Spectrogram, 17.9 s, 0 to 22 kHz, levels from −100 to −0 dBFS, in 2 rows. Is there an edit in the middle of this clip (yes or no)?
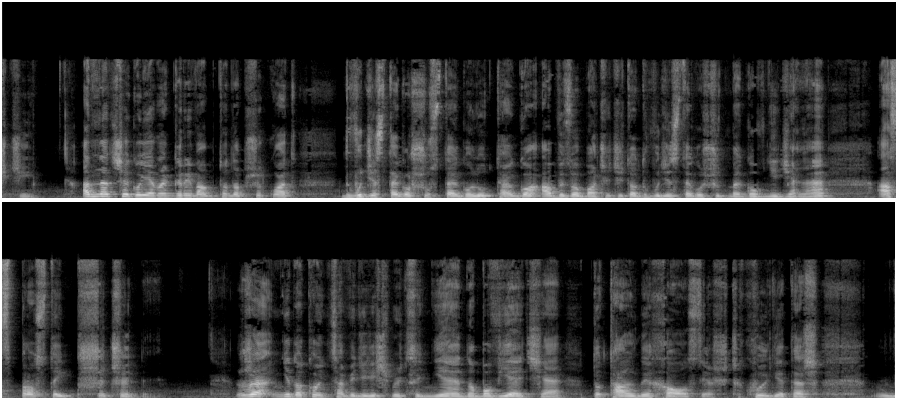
yes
